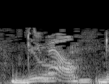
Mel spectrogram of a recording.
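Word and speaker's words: Duhamel: Dumel. – Dumel. – Dumel. Mm-hmm. – So there's you don't pronounce the A. It's D-U-H-M-E-L, kind of.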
